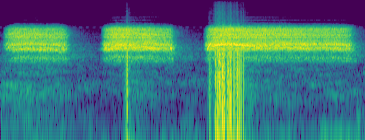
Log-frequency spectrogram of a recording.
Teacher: If you take your fingers and put them on your throat and make the sound shh, shh, shh, you should not feel any vibrations here in the back of your throat.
